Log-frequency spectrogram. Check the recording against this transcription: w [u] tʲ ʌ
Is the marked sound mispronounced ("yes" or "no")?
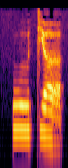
no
